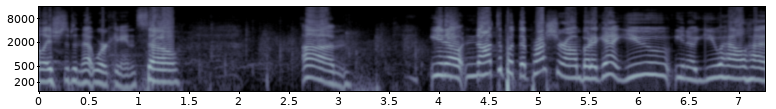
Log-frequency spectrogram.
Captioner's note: applause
